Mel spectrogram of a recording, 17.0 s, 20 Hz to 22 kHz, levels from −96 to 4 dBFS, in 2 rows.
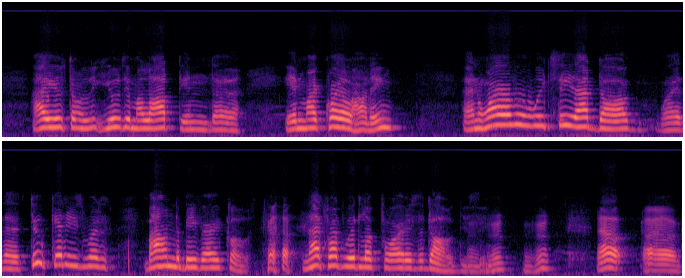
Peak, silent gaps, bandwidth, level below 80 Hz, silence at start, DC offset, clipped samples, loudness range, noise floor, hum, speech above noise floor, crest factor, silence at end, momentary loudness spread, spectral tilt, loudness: -16 dBFS; none; 18.5 kHz; -64 dBFS; 0.4 s; under 0.1%; under 0.1%; 4 LU; -67 dBFS; none; 38 dB; 14 dB; 0.05 s; 17 LU; -9.5 dB/octave; -30 LUFS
